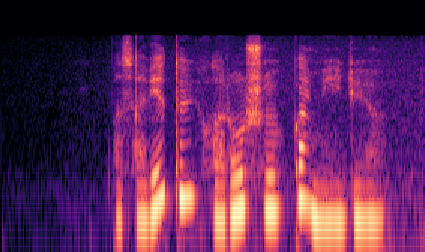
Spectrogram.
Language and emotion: Russian, sad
